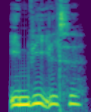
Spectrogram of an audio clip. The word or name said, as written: indvielse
